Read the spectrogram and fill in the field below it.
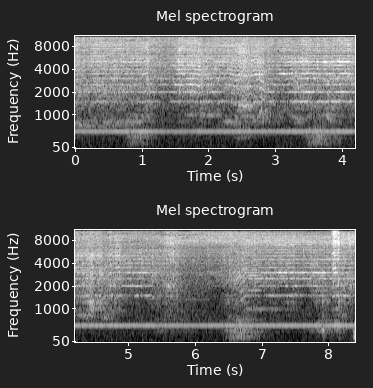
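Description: Steady high motor whine with irregular gritty rasping bursts as a powered shaver works on bone during endoscopic sinus surgery.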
